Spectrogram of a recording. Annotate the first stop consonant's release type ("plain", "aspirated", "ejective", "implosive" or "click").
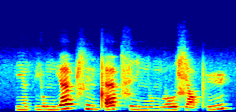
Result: plain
